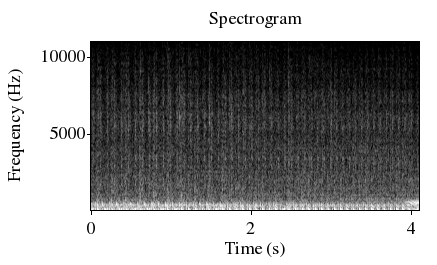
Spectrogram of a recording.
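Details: Gravely 8163B tractor single-cylinder engine running with choke just after a new key switch fixed its no-start electrical fault: even, steady putter with regular firing beat, no misses or knocks; healthy.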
